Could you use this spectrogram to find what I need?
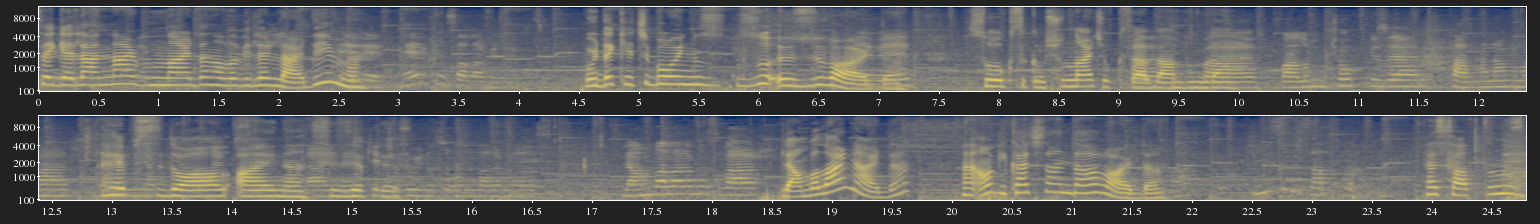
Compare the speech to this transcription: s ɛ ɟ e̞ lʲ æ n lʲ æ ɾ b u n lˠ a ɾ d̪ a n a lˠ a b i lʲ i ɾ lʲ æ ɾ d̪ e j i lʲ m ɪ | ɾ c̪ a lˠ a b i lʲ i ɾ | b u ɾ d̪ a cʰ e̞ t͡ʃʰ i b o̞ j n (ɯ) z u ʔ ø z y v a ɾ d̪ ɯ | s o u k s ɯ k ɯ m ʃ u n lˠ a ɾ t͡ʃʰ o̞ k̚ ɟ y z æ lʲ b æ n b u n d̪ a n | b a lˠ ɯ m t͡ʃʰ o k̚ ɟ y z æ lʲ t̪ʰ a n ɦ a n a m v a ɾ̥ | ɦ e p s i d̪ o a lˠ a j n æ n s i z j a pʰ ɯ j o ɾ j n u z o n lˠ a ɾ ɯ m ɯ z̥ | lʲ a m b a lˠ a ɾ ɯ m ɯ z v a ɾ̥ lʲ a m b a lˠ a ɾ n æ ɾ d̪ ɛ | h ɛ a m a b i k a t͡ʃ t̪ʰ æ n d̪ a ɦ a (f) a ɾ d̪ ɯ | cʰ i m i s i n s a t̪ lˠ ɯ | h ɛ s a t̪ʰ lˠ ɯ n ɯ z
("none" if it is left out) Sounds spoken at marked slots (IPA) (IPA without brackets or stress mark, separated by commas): u, v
